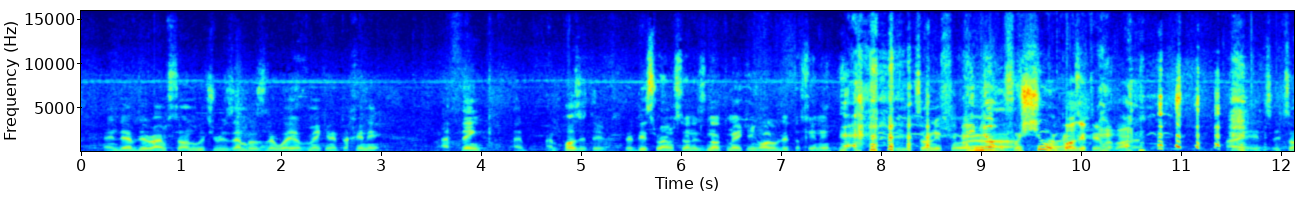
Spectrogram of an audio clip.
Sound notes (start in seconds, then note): 7.7 laughs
